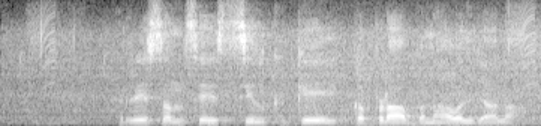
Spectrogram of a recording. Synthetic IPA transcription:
ɾeːsəmsesɪlkːekəpɽaːbənaːʋəld͡ʒaːlaː

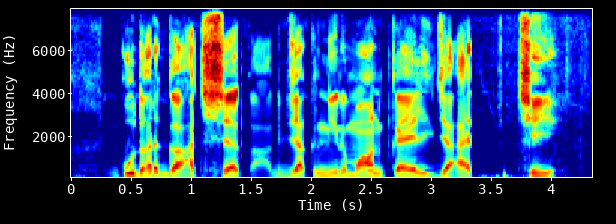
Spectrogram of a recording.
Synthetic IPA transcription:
səŋkud̪ʱəɾɡat͡ʃsəkaɡd͡ʒəkniɾmankəld͡ʒaet̪̚t͡ʃʰi

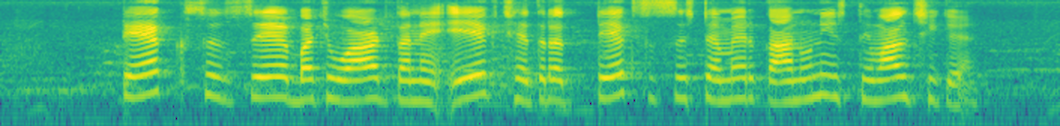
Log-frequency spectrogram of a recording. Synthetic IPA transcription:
ʈeːkssebət͡ʃʋaːɖt̪əneʔeːkt͡ʃʰeːt̪ɾəʈeːksːɪsʈəmeɾkaːnuːniɪst̪eːmaːlt͡ʃʰɪkɛ̰̃ː

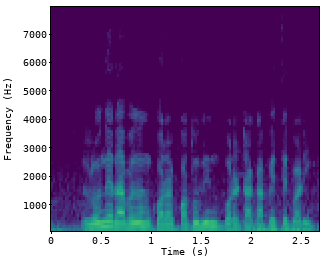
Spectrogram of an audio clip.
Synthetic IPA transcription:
loneɾabed̪onkɔɾaɾkɔt̪od̪inpɔɾeʈakapet̪epaɾi

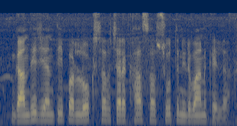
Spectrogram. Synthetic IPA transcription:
ɡãnd̪ʱid͡ʒəjənt̪ipəɾloksəbʱt͡ʃəɾkʰasəbsut̪niɾmankɛlək

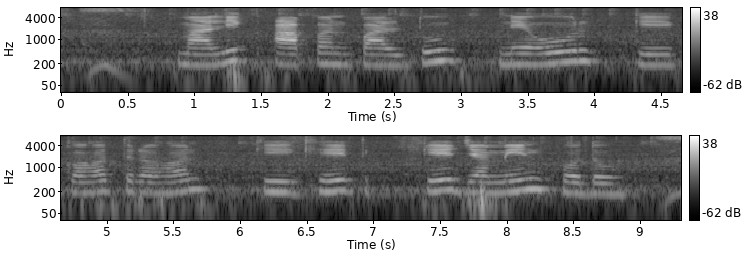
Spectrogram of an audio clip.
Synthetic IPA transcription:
maːlɪk | aːpənpaːlt̪u | neoːɾ | kekəɦət̪ɾəɦən | kikʰeːt̪ | ked͡ʒəmiːnkʰoːd̪oː

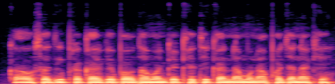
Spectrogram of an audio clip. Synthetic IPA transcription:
kaʊsɐd̪ʱipɾɐkaːɾkepɐwd̪ʱaːmənkekʰeːt̪ikɐɾnamʊnaːpʰad͡ʒanakʰeː

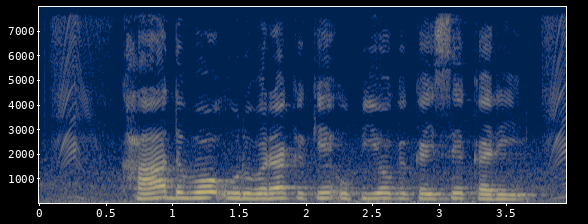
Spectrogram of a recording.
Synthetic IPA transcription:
kʰaːd̪ʋoʔʊɾʋəɾəkːeʔʊpjoːɡkɐɪsekɐɾiː

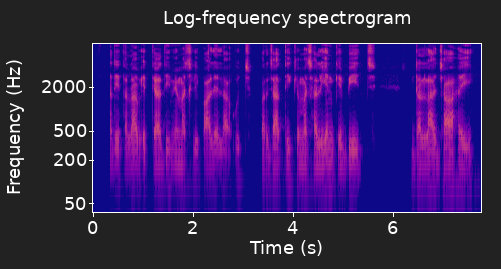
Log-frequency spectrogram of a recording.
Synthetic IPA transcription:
əd̪it̪əlaːbɪ̰t̪ːɪɦaːd̪imẽmət͡ʃʰlipaːlela̰ʔʊt͡ʃ | pəɾd͡ʒaːt̪ikemət͡ʃʰəlijənkebiːt͡ʃ | ɖəlad͡ʒaːɦɛi

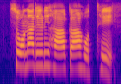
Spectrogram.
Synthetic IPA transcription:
soːnaɾiɽiɦakaɦoːt̪ɦe

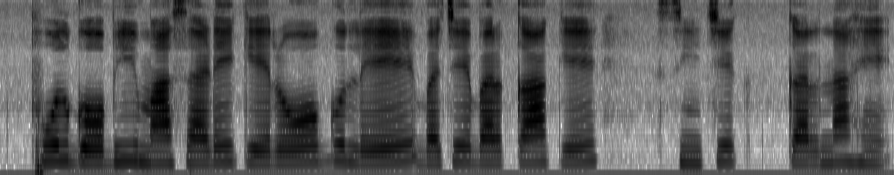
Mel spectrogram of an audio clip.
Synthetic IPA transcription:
pʰuːlɡoːbʱimãːsəɽekeɾoːɡleːbət͡ʃebəɾkake | sĩːt͡ʃe | kəɾnaɦɛː

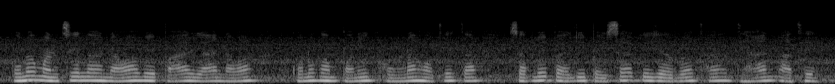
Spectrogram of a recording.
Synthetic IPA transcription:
konomə̃nselanɐʋaʋjeːpaːɾjanɐʋa | konokə̃mpənikʰuːlnaɦoːt̪ʰet̪a | səblepɛɦlipəɪsaked͡ʒəɾuːɾət̪ʰːad̪ʱjaːnmãt̪ʰeː

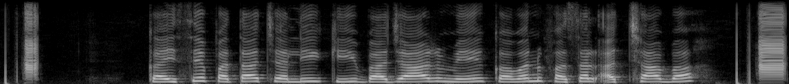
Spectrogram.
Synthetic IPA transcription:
kəɪsepət̪at͡ʃəlikibaːd͡ʒaːɾmẽkəʋənpʰəsəlʔə̰tːʃʰabaː

